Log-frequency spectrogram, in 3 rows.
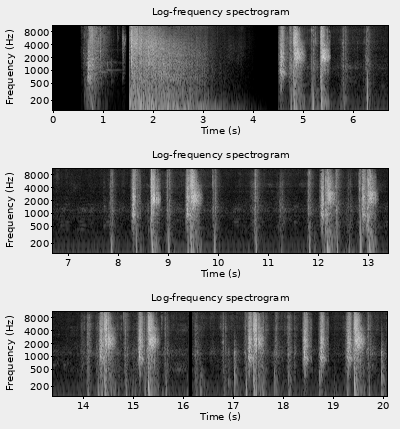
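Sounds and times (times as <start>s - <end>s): punch and kick impacts: 4.5s - 6.4s, 7.9s - 10.0s, 11.8s - 13.2s, 14.1s - 15.8s, 17.0s - 17.7s, 18.4s - 20.0s.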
